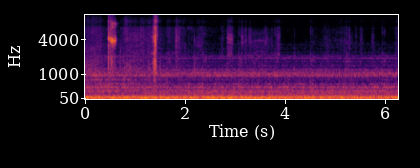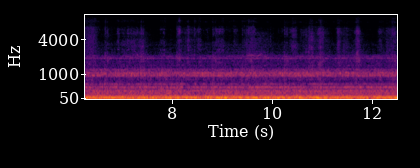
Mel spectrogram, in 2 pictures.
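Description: Steady low mechanical hum with a faint constant whine from a heater running inside an ice-fishing tent. Light scattered plastic clicks as a small bait box is opened and handled.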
